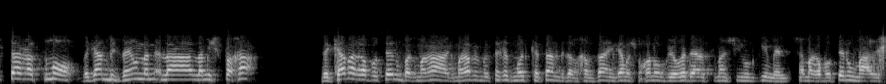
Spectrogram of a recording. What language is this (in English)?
Hebrew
